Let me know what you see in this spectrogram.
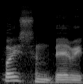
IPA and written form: ˈbɔɪzənbɛri (boysenberry)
